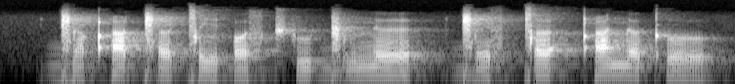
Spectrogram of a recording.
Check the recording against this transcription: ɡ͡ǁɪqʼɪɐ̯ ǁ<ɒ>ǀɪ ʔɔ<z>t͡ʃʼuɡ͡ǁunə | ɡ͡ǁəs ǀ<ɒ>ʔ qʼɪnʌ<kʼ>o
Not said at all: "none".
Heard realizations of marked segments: ʌ, s, ʌ, kʼ

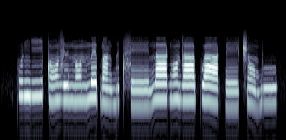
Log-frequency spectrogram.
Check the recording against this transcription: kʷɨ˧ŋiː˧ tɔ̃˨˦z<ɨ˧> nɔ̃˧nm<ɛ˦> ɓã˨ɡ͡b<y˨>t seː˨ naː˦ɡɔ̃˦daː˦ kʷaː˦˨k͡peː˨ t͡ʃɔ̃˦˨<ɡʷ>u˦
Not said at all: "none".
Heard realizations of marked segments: ɨ˧, ɛ˦, ɨ˨, b

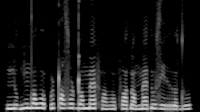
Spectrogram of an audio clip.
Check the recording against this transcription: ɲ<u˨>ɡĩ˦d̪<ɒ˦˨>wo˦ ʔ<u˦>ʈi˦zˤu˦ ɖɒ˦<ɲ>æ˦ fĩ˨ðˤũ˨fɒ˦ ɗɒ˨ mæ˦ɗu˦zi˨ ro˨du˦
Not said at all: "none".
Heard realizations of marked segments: o˨, ɒ˦, u˦, m

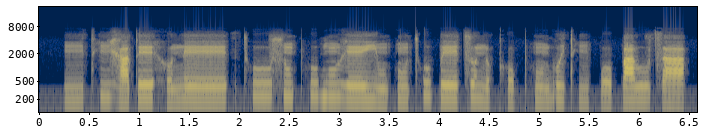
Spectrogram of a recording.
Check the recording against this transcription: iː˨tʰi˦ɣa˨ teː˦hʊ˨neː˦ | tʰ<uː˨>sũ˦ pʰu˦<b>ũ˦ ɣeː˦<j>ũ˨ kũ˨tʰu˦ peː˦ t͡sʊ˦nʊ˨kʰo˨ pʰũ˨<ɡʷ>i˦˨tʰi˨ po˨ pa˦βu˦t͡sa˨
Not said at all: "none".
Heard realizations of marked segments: uː˦, b, j, ɡʷ

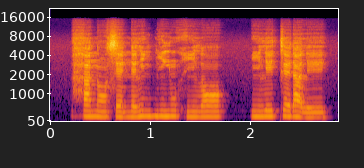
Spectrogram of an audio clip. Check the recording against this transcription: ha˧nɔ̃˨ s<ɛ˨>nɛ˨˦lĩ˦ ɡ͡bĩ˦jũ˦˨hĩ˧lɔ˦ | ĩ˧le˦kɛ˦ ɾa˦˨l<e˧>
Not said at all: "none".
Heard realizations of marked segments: ɛ˨, e˧

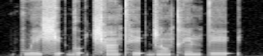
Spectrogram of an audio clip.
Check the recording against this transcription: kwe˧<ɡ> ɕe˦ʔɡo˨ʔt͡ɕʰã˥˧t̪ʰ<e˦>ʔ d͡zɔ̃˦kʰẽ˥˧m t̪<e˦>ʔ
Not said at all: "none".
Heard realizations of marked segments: none, e˦, e˦

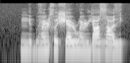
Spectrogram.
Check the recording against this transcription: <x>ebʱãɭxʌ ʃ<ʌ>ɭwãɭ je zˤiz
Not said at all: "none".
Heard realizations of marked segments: ŋ, a

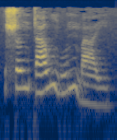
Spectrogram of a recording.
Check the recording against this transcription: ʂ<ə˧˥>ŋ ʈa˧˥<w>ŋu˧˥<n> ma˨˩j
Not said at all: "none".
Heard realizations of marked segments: ə˧, w, n

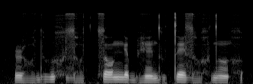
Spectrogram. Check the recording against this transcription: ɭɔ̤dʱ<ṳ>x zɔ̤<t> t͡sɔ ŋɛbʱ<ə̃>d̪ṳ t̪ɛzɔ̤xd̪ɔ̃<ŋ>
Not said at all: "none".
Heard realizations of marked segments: u, t, ɛ̃, x

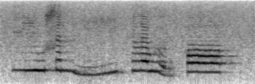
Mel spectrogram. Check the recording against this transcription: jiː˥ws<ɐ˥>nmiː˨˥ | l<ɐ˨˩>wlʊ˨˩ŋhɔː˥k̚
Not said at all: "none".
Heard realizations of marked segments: ɐ˥, ɐ˥

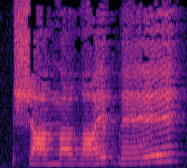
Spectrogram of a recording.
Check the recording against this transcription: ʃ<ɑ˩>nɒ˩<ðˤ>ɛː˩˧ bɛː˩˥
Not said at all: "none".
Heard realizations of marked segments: ɑ˩, ðˤ

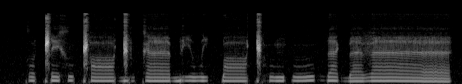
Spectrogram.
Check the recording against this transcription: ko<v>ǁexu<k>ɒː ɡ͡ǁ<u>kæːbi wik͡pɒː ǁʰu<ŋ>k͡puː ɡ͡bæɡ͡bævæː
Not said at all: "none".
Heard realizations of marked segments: none, ǁ, u, ŋ

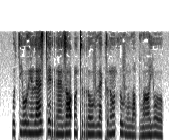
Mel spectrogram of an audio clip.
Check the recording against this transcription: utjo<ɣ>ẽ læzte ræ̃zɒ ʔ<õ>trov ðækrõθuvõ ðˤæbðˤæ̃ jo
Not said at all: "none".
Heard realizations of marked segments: ɣ, õ

